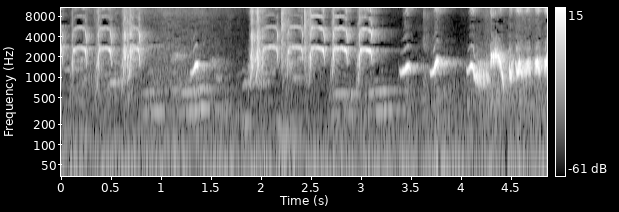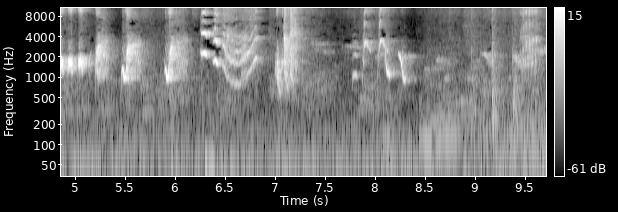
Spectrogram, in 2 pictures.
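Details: Bornean white-rumped shama singing emotionally at a rival: rapid stuttering note series, slurred whistles, a trill, and swooping V-shaped notes in a long, varied sequence.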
